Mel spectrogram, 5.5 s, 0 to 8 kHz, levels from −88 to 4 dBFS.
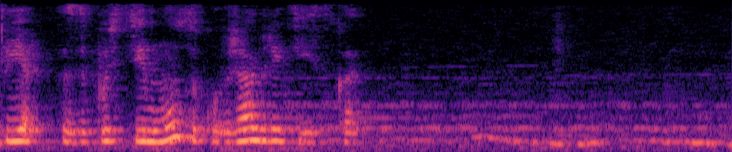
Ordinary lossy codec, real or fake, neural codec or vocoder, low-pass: AAC, 32 kbps; real; none; 7.2 kHz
